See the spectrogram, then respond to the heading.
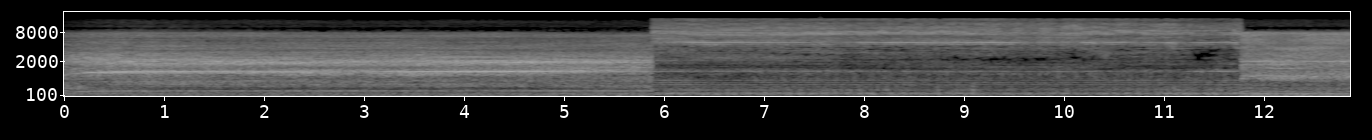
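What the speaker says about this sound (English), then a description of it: "Why I brought two hair dryers because so that I can rotate between the dryers after every 5 minutes so that they will not overheat" Two hair dryers blow continuously over wet carpet aboard a yacht, a loud, even whooshing whine that changes tone abruptly midway as one dryer swaps for the other, then switches back near the end.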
